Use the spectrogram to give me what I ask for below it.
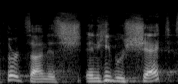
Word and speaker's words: Shet: Seth, the second son there, or the third son, is in Hebrew Shet. Say Shet.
